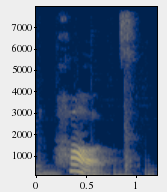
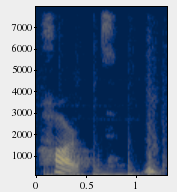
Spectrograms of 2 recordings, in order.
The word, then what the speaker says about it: heart: The same with heart. You don't really hear that R sound, but in American English, you do when they say heart.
